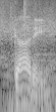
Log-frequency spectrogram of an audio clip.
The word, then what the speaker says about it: Schkade: It's pronounced Scotty. It's like Scotty if you had kind of a load on.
